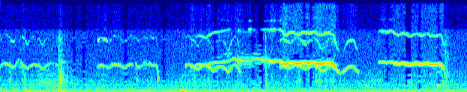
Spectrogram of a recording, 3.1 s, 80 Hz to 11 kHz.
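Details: Common kestrel chicks three weeks old calling during a feeding at the nest, 8 June 2021, Théding, France: thin, wavering high whistles, some long and drawn out, with a few low thumps and knocks.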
